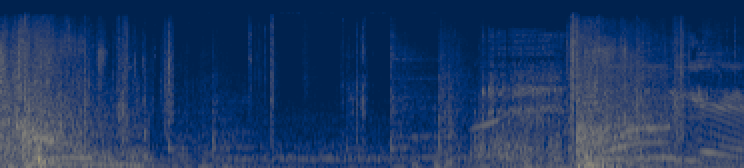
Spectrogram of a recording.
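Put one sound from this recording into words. A gun fires loud shots.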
